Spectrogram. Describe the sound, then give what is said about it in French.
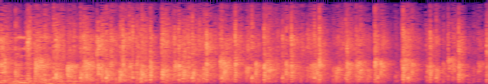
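Applause from a church audience, a dense, steady burst of many hands clapping at an even level for a few seconds. “Applaudissons pour le Seigneur.”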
